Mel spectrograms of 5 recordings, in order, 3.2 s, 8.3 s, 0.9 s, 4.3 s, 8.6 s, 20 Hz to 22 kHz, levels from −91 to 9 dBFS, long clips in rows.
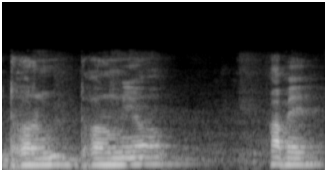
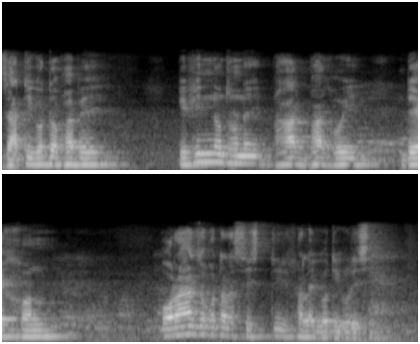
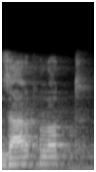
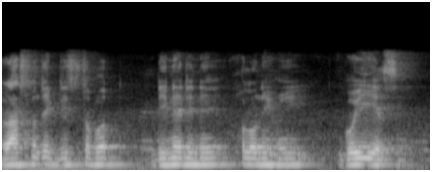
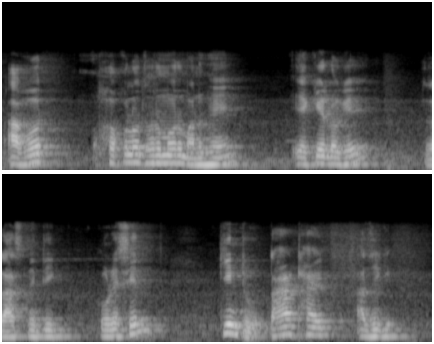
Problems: background sounds at intervals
